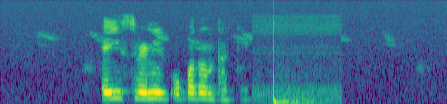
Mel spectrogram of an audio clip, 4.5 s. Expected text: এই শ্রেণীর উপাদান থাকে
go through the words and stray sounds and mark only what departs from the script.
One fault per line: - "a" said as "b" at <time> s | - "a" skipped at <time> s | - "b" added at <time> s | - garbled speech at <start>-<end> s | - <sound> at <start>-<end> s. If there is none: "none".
- thud at 2.7-3.3 s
